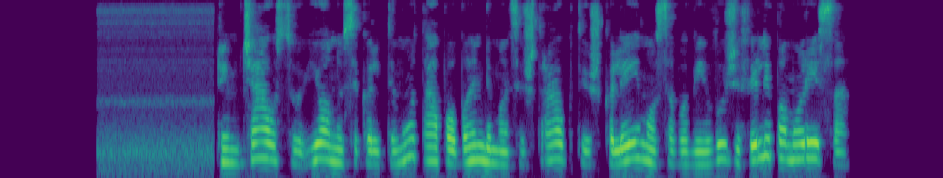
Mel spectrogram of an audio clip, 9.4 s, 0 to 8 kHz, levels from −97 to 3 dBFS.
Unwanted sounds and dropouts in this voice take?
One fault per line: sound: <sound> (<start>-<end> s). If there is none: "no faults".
no faults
